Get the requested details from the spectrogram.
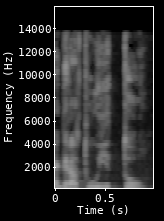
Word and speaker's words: gratuito: Não, não é gratuito. Porque não é hiato, é um ditongo. A pronúncia é gratuito.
